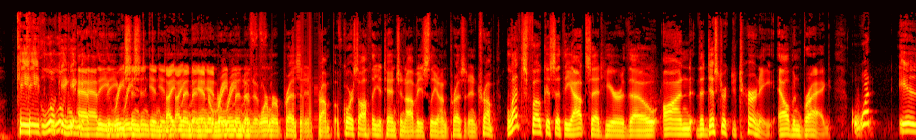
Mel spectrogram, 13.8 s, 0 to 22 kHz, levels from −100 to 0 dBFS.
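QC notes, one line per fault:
0.00–4.08 s, doubled audio track: a dry full-band copy trails around 150 ms behind, about 5 dB quieter, likely a second capture path; spectrogram shows every feature ghosted rightward.
4.39–4.84 s, robotic sound from repeated short buffers, before "of course all the": 93.8 Hz metallic buzz from roughly 10.7 ms chunks likely repeated, skipping most audio; waveform shows identical repeating cycles.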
